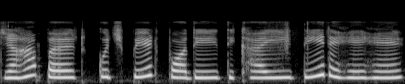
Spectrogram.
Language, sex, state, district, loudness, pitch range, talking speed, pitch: Hindi, female, Himachal Pradesh, Shimla, -14 LUFS, 305-345 Hz, 135 wpm, 315 Hz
